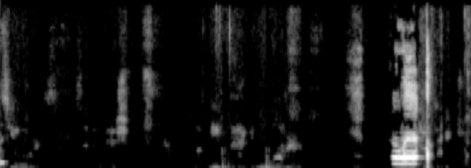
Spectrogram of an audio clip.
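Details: Infant babbling interrupted by short, sharp hiccup catches, with a brief louder vocal burst near the end; ordinary, harmless infant hiccups.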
